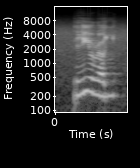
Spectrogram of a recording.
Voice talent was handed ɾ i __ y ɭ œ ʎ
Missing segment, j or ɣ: j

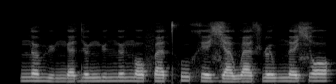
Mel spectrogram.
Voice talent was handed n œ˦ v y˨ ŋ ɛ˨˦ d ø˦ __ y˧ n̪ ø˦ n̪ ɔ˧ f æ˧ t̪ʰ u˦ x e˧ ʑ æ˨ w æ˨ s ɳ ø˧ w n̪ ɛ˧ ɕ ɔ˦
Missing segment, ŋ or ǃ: ŋ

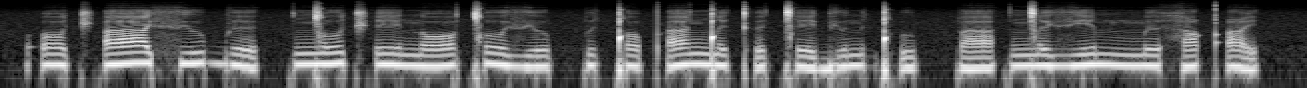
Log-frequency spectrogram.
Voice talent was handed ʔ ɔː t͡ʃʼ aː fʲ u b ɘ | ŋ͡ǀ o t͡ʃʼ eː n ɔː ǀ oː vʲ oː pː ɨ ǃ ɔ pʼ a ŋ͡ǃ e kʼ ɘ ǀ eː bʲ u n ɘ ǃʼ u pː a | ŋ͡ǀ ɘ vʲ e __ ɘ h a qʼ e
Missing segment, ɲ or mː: mː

